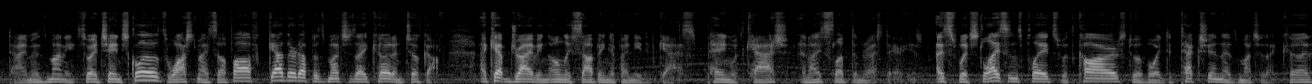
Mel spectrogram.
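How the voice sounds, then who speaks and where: A man's voice: on the low side, lively intonation, a little fast, a bit bright, a little hiss or hum. A man voicing an unrepentant killer hiding in an attic, sinister and darkly glib, in a first-person horror monologue.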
